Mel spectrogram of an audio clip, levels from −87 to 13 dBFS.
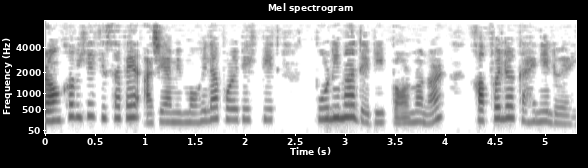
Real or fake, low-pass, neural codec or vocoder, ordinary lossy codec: real; 7.2 kHz; none; none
